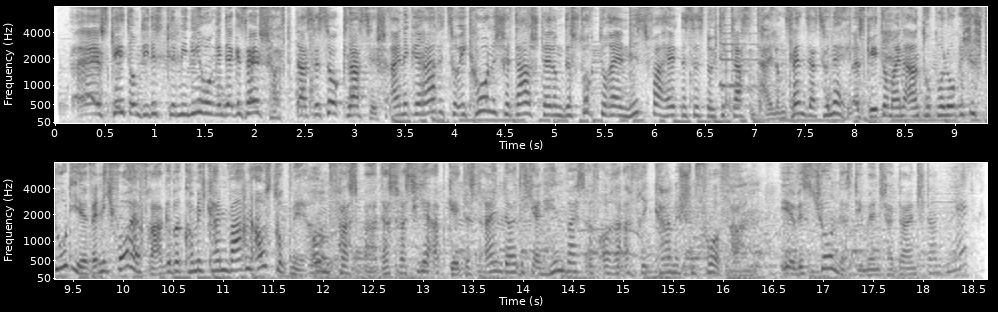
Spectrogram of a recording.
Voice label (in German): hektisch intellektuell; Haarige Angelegenheiten; Julinho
